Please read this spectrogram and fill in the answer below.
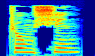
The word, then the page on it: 中心: zhong xin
